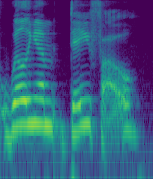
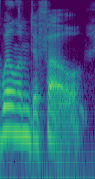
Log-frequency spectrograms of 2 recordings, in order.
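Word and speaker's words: Willem Dafoe: at this old video at theat X, he pronounced his name as William Defo, which is not how you say it. But now as an adult, he talks about William Defoe.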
